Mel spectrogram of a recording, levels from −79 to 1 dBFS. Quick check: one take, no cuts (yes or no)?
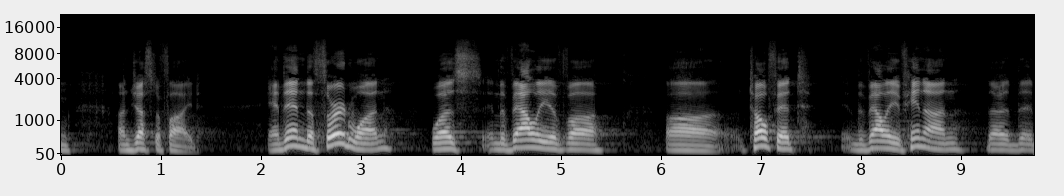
yes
